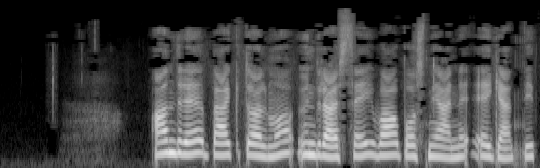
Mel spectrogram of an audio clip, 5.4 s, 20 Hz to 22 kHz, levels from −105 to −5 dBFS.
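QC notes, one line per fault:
Throughout, WMA compression: plainly ringing, washy speech, hiss breathing with the signal, nothing above 17.4 kHz; likely a low-bitrate WMA encode, around 48 kbps.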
